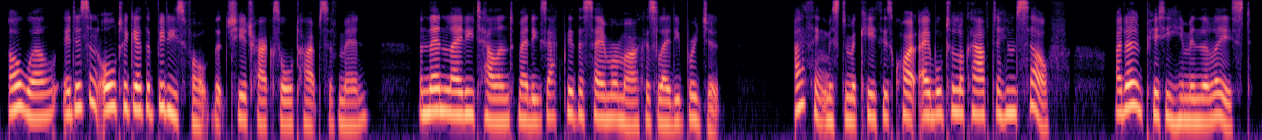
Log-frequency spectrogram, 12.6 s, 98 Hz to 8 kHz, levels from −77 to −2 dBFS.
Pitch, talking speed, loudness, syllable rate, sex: 210 Hz, 210 wpm, -18 LUFS, 6.0 syllables/s, female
